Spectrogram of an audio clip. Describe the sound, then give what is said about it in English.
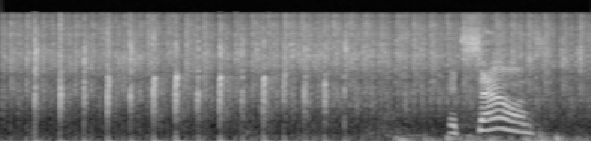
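Sparse, steady clapping: sharp, evenly spaced claps for about three seconds, followed by a brief rising and falling vocal whoop as the clapping fades. “Round of applause, please give it to me.”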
